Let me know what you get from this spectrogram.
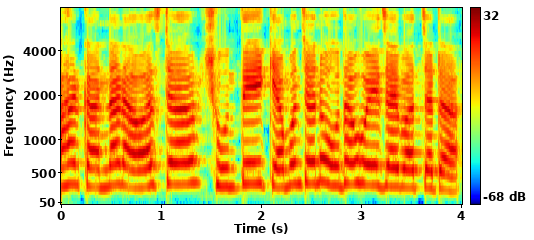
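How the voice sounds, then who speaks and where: A woman's voice: sits high, steady tone, a little fast, close to an everyday voice. A woman voicing an anxious, puzzled animal graveyard guard in a cartoon, fretting and wondering aloud. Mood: worried, puzzled.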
